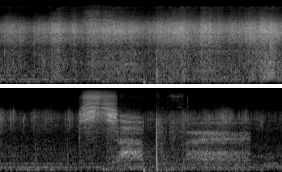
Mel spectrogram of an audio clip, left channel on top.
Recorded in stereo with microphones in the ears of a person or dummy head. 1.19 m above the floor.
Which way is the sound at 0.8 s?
45° right (ahead or behind).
